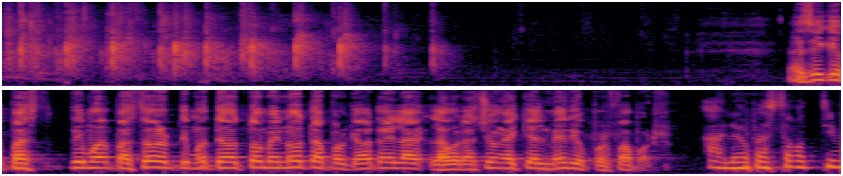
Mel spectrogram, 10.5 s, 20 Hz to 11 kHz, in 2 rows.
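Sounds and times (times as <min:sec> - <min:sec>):
group clapping together in a steady rhythm: 0:00.0 - 0:02.9
speech: 0:04.9 - 0:10.4.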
